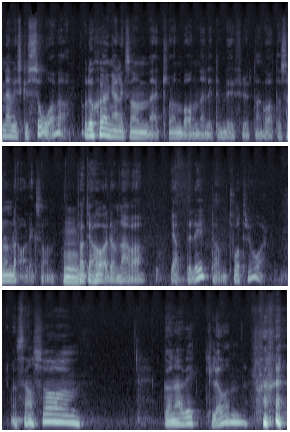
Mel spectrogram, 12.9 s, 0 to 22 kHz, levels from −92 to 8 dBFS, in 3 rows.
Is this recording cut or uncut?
cut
